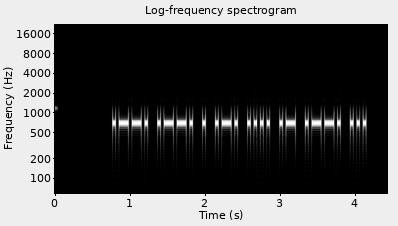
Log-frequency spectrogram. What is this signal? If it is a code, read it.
Morse code, heard as a keyed tone, about 28 wpm, 700 Hz. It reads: P PERHAPS
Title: Sentences from Top 1100 Words - New Word Drill Alt - 28wpm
